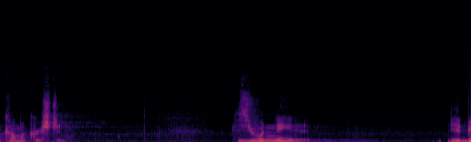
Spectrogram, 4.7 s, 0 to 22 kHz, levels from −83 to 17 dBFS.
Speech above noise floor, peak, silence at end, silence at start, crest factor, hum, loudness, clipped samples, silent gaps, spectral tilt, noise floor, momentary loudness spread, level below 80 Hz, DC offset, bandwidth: 32 dB; -22 dBFS; 0 s; 0 s; 22 dB; none; -41 LUFS; under 0.1%; none; -5.5 dB/octave; -73 dBFS; 20 LU; -80 dBFS; under 0.1%; 13 kHz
